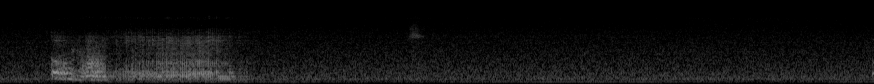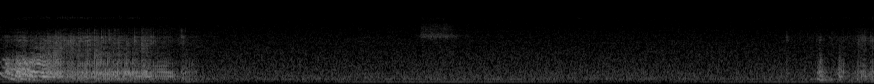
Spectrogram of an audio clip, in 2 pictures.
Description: Our pug Todd snoring like always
